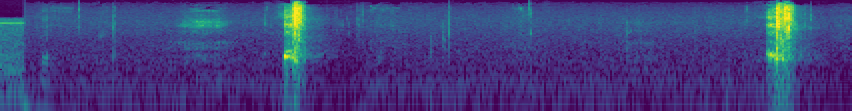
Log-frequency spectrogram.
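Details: Puppy sneezing: two short, sharp, high-pitched sneezes in a quiet room, with faint soft sounds between them.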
